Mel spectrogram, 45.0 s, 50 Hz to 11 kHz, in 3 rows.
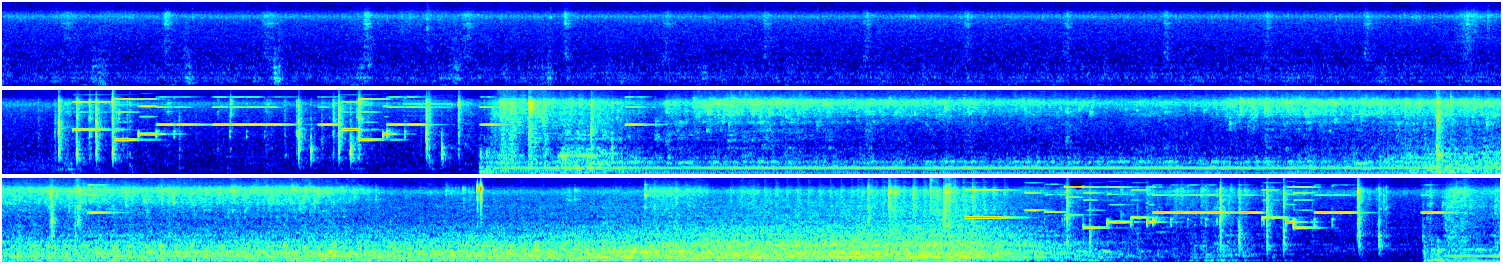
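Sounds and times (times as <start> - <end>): washing machine hum: 0.0 - 8.0, 19.8 - 43.4, 44.0 - 44.9
washing machine beeps: 15.6 - 44.9
water rushing into drum: 19.8 - 40.4.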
